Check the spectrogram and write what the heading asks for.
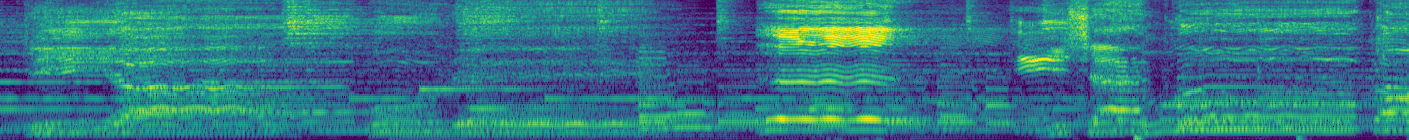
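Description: Live gospel music: a man singing with vibrato into a microphone over electronic keyboard accompaniment.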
